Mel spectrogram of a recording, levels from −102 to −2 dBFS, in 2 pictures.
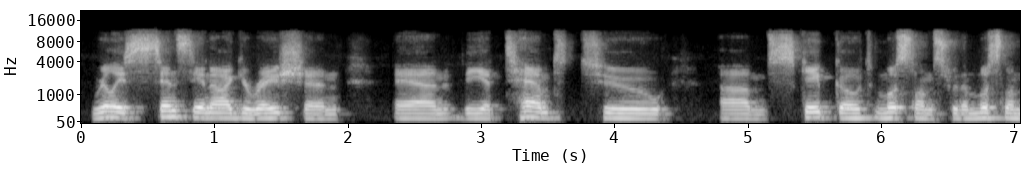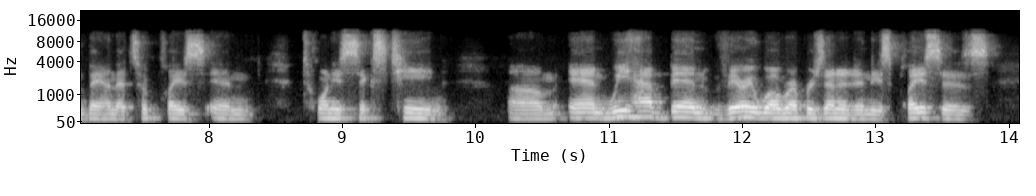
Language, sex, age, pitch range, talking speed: English, male, 30-49, 130-150 Hz, 130 wpm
